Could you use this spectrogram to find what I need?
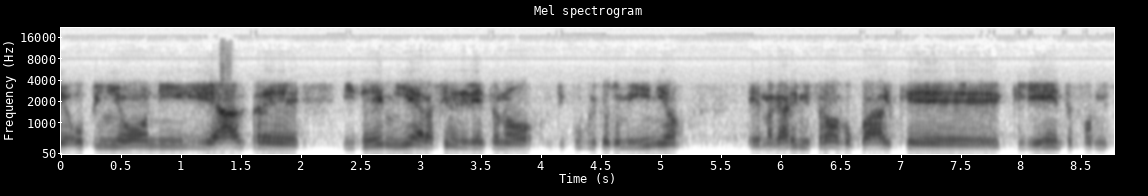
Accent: Modena, Emilia-Romagna, Italy; sono di Modena, ho 39 anni e faccio il fotografo.

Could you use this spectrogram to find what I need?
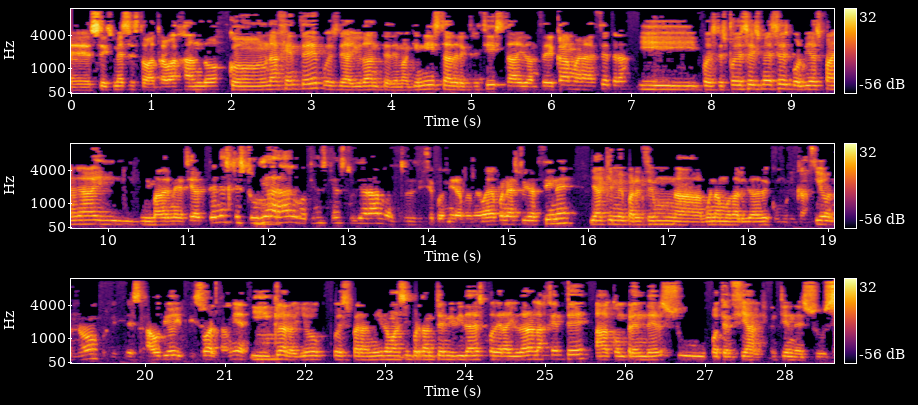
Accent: South India, India; Y entonces yo donde crecí fue en India, en un monasterio en el sur, desde los 6 años que me ingresaron en el monasterio, y ahí estuve hasta los 18 años

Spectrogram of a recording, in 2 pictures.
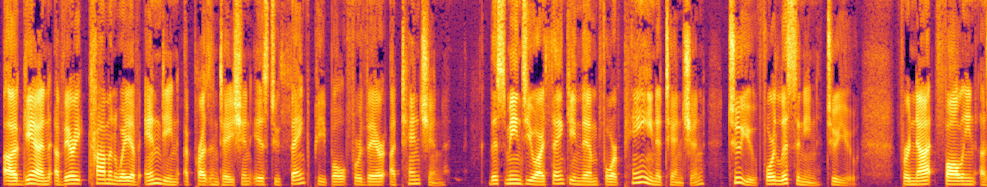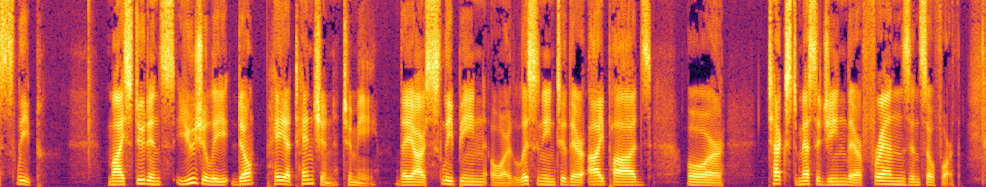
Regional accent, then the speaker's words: Los Angeles, California, United States; from Los Angeles.

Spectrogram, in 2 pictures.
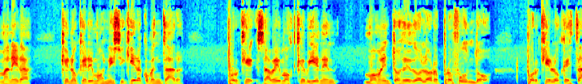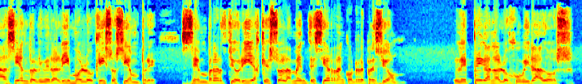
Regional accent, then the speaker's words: Argentina; hablando como argentino, como ciudadano, como padre, como abuelo.

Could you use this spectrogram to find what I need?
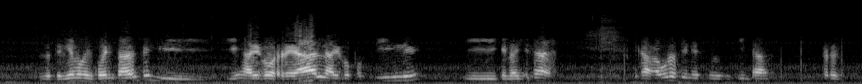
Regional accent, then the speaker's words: Posadas, Misiones, Argentina; yo soy de Posadas, soy de acá de la ciudad de Posadas, estudiante universitario, dentro de la juventud de la CTA.

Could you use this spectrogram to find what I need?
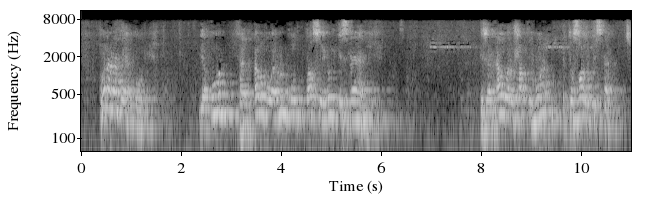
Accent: Yemen; عندنا في اليمن، وما زلت أقولها

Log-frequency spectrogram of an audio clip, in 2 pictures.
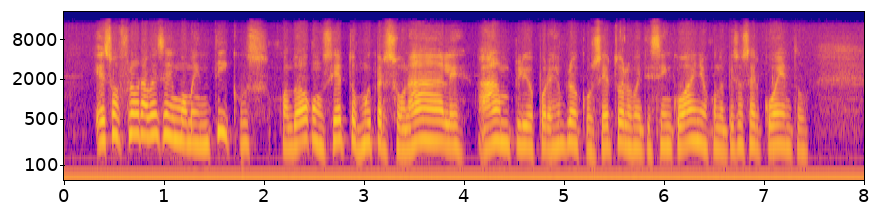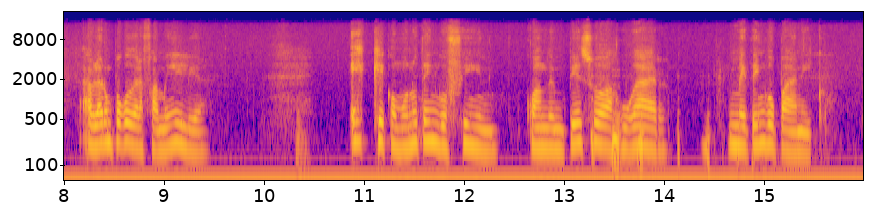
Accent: Havana, Cuba; Muchas personas piensan que yo soy del campo, pero bueno, yo creo que lo soy de raíz, pero nací en La Habana.

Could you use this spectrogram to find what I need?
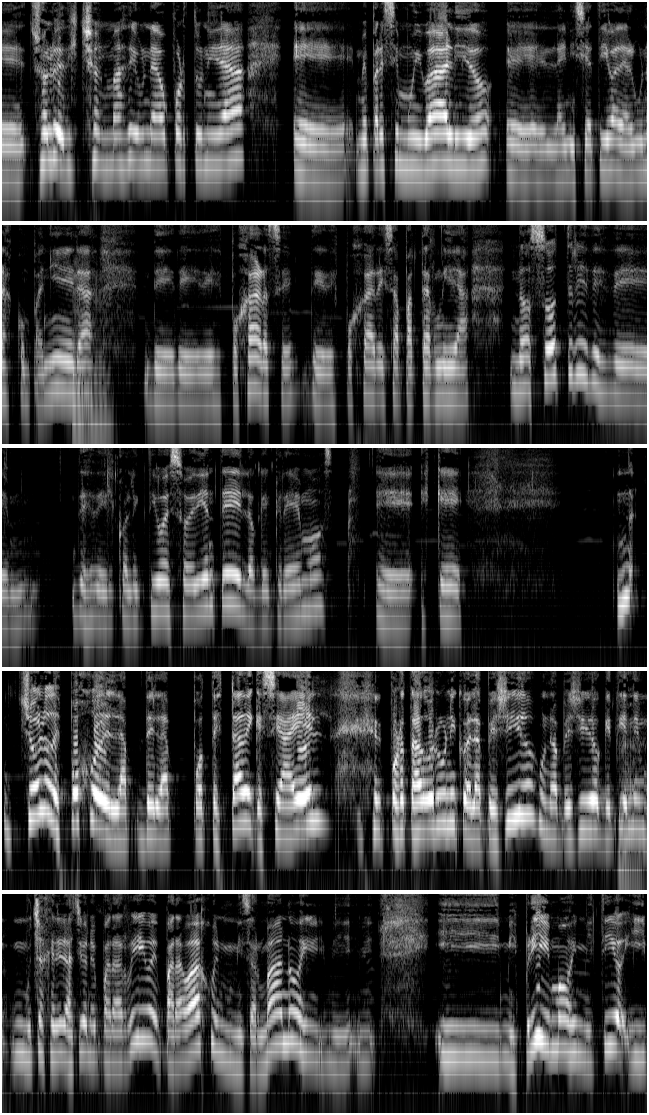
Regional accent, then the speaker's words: General Alvear, Mendoza, Argentina; also born or lived in Uspallata; Bueno, mendocina. En realidad soy alvearense.

